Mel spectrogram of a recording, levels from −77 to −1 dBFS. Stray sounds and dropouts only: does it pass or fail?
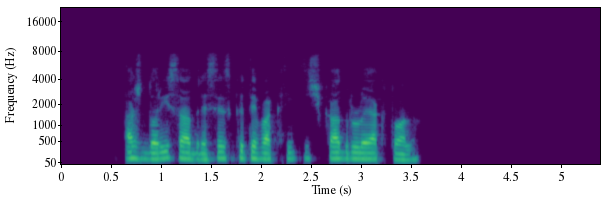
pass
